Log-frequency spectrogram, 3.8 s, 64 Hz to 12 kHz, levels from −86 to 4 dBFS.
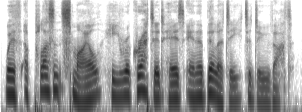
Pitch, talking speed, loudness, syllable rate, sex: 130 Hz, 175 wpm, -18 LUFS, 5.4 syllables/s, male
